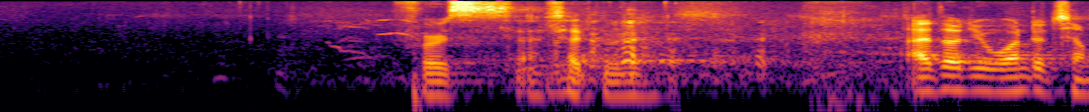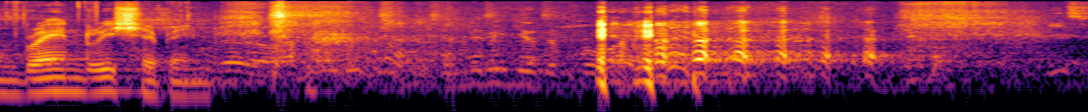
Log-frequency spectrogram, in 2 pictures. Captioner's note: laughter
